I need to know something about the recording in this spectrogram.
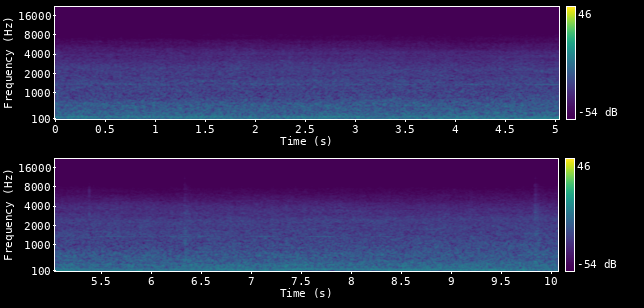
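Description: A low, steady motor drone, swelling slightly in the middle, over a faint even hiss.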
